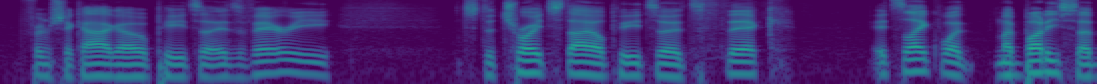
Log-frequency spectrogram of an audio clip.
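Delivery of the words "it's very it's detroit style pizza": ordinary delivery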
